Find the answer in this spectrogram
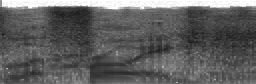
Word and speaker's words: Laphroaig: isla which this one in particular is it's pronounced laphroaig which you know it's kind of an interesting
